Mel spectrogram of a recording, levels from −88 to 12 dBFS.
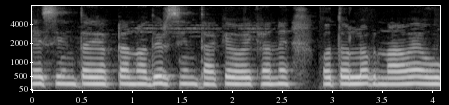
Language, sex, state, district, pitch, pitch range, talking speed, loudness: Bengali, female, West Bengal, Purulia, 235 Hz, 230-240 Hz, 190 wpm, -13 LUFS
